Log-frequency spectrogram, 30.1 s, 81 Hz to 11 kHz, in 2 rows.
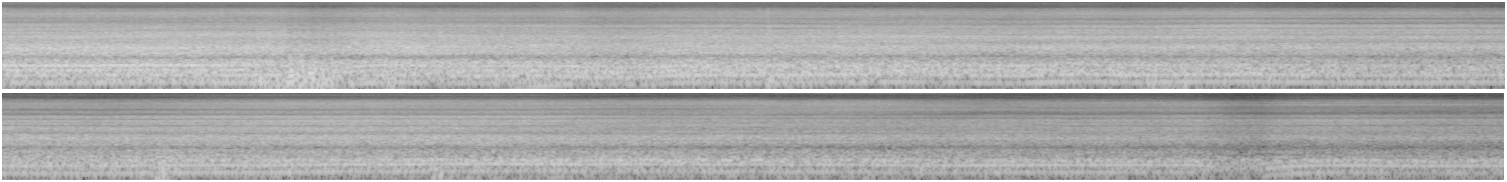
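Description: JCB 3DX backhoe loader's diesel engine running steadily under load as it pushes soil with its front bucket, the engine sound slowly fading as the machine works farther away.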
